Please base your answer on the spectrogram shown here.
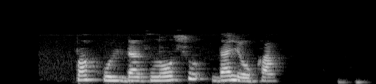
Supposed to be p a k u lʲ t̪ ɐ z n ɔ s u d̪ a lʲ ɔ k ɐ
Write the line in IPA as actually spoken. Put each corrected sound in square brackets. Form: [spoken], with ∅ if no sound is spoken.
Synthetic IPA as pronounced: p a k u lʲ [d̪] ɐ z n ɔ s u d̪ a lʲ ɔ k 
